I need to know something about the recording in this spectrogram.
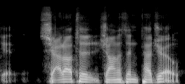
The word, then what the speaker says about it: Peugeot: Shout out to Jonathan Peugeot. Peugeot, is that how you say it?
